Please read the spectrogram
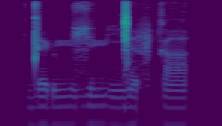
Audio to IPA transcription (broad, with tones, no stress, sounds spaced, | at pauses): d e˨ ɽ yː˨ z yː˦˨ ŋ͡ǀ ɛ˦ f k a˦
